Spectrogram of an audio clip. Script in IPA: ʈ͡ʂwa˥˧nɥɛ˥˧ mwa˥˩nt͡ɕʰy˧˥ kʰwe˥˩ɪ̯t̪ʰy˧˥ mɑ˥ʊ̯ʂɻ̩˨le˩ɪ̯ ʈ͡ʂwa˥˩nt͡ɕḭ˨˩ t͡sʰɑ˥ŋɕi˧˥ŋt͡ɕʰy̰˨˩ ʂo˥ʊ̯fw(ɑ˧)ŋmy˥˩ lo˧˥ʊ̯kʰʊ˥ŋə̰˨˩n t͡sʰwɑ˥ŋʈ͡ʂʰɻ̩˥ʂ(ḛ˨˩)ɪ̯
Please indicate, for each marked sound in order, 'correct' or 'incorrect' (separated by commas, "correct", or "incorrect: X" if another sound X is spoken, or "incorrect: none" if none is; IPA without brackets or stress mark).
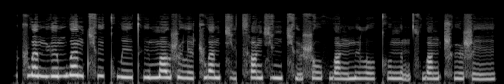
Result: incorrect: ɑ˧˥, incorrect: e˧˥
